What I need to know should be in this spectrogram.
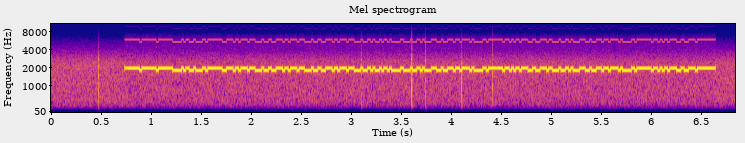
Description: RTTY (45.45 baud, 170 Hz shift), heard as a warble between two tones, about 1900 Hz centre, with static crashes. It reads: CQ CQ CQ DE ZL3JUC ZL3JUC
